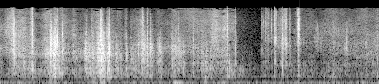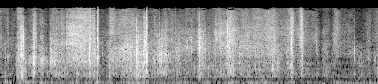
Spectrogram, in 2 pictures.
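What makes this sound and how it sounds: An open Bible with thin paper pages is held in both hands while the pages are turned with fingertips, giving a stream of bright, crisp rustling and crinkling with quick fluttering bursts and almost no low end. The rustle briefly drops to near silence midway before the page turning resumes.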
